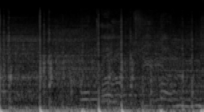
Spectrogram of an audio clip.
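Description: A man's voice performing a hula chant, its pitch wavering, over sharp hollow percussion strikes in an uneven beat of about three a second.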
